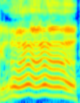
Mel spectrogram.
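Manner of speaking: sharp high yelp of pain; mock pain yelp. Yelp recalling the burn, mock pain. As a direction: yelp like the adrenaline hit.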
